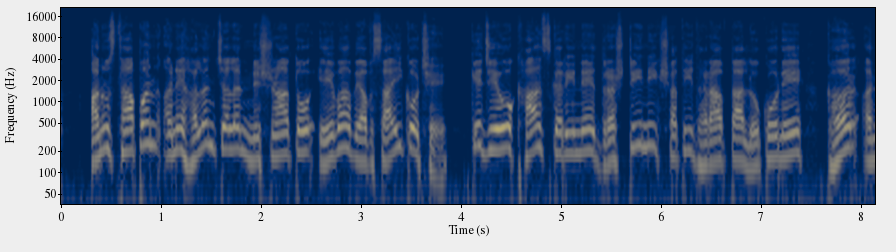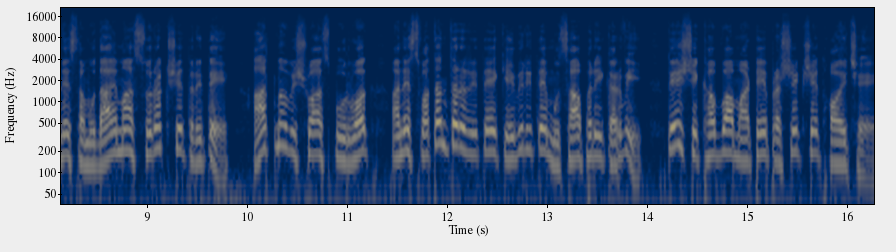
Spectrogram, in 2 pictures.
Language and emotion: Gujarati, neutral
